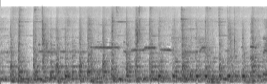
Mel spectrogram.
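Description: Live hand-drum ensemble playing a fast, busy rhythm, with dense overlapping drum strokes and a few short high ringing tones over them.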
